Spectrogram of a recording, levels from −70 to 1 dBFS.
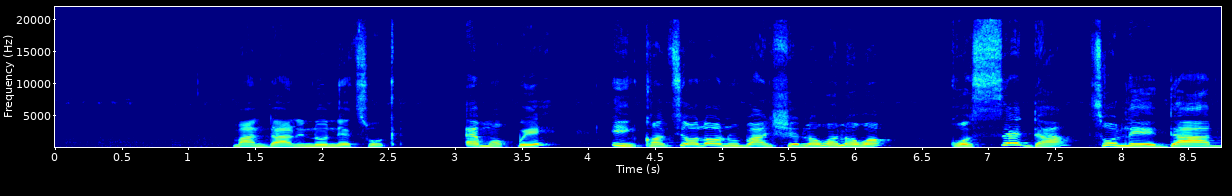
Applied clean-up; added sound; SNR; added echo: none; none; none; none.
